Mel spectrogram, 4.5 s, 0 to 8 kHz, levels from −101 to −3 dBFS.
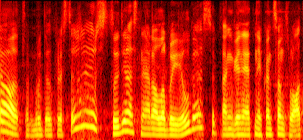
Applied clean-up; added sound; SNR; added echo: neural separator model SepFormer DNS4.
